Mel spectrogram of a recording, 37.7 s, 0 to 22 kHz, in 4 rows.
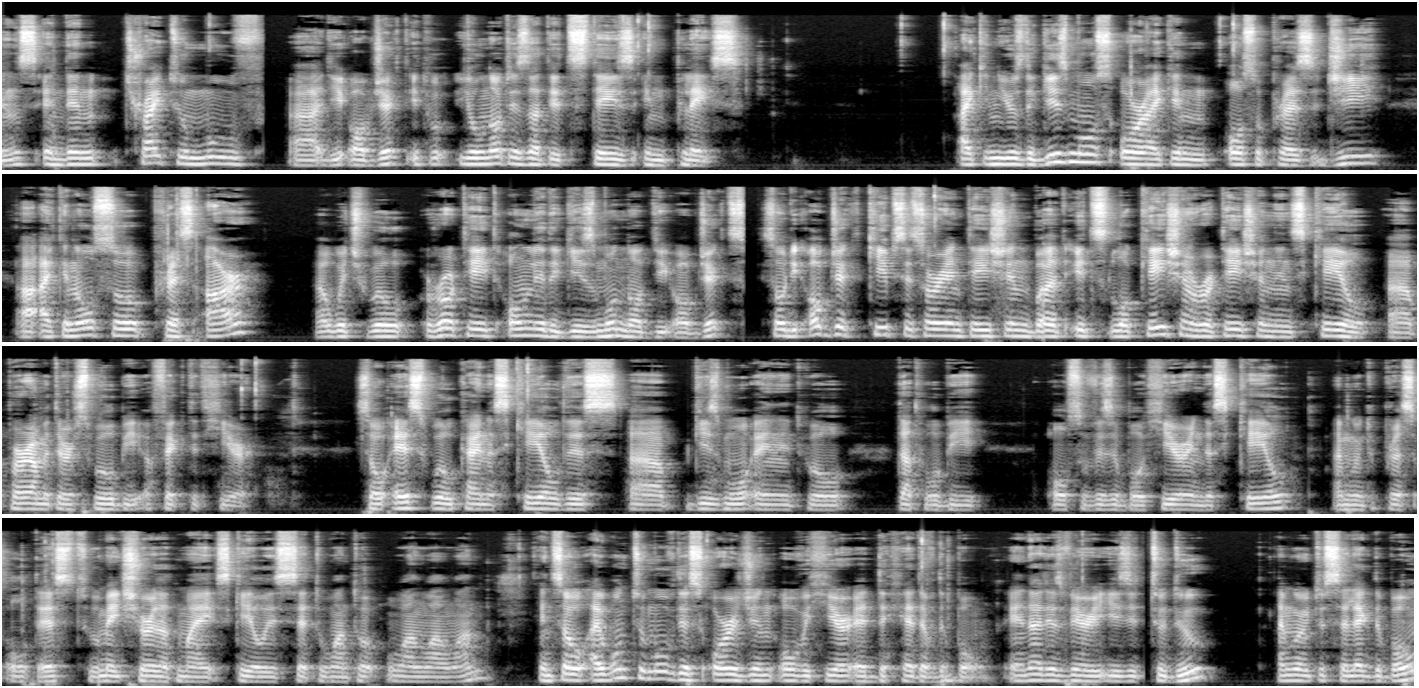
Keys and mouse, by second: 1.4-4.2 drag, 5.9 click, 7.5 g, 10.5 r, 19.3 s, 21.2 s, 28.4 alt+s, 32.8 d, 33.0-34.4 drag, 35.3 Tab, 35.3 d, 37.6 Tab.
